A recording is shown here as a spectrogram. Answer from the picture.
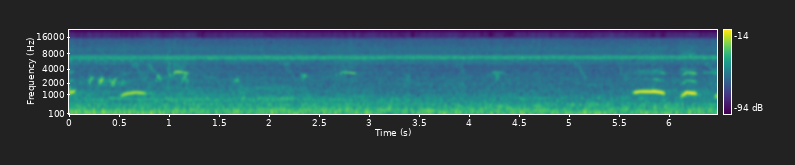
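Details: Baby macaque crying out for a hug. Faint hiss and a steady high whine at first, then near the end two short, clear, arched whistling coos, each rising then falling, close together.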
